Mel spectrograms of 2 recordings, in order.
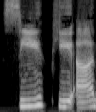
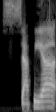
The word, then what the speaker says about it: sepia: up and did some digging on the phonetic pronunciation of sepia and it is indeed CPA not sepia I think this bride kept referring to it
